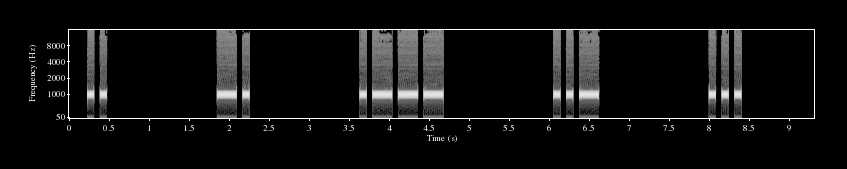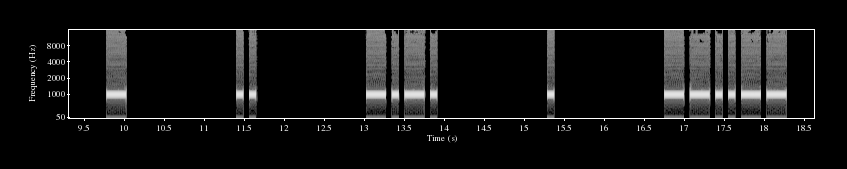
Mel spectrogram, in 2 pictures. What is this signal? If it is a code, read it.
Morse code, heard as a keyed tone, about 15 wpm, spaced as for 5 wpm, 1000 Hz. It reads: INJUSTICE,
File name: qotdfiles / 5wpm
